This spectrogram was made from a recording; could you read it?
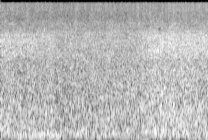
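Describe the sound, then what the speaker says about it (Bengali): Steady, dense hiss of rain falling in Narayanganj, an even wash of noise that stays constant and fairly faint from start to finish, with no talking. "দেখেন কি সুন্দর বৃষ্টি"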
